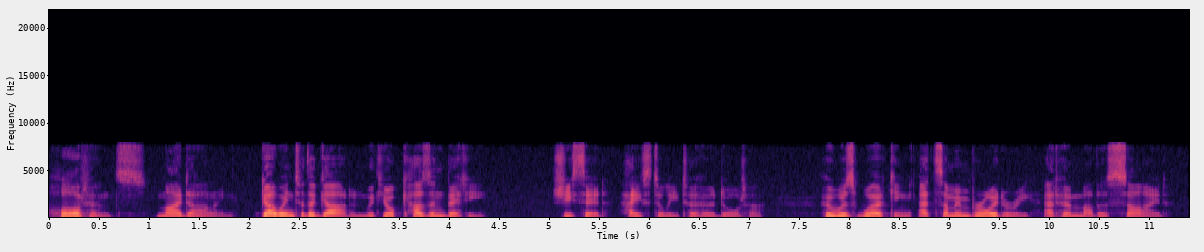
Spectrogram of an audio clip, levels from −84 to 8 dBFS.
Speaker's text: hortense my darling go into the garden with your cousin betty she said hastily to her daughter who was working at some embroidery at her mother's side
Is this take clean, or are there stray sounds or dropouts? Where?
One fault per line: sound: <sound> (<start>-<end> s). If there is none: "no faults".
no faults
